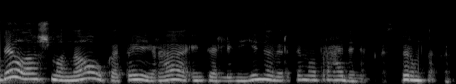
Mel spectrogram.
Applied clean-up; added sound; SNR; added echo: none; none; none; none.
